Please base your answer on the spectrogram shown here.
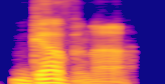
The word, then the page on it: governor: British English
